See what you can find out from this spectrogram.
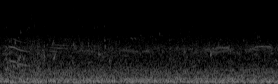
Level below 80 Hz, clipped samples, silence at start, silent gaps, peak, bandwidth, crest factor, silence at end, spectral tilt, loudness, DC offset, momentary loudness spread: -54 dBFS; under 0.1%; 0 s; none; -30 dBFS; 16 kHz; 12 dB; 0 s; -6.5 dB/octave; -44 LUFS; under 0.1%; 1 LU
